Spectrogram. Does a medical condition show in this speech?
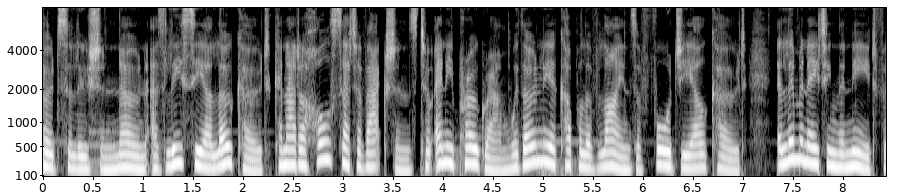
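No.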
